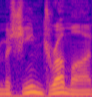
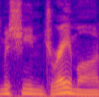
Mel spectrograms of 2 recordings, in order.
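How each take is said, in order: First: The middle syllable sounds like 'drum'. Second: The middle syllable sounds like 'dray'. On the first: This is the pronunciation used in the earlier show. The speaker calls it right. "they had season one where they said Machine Drummon" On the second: This is the pronunciation used in the newer game. The speaker calls it wrong. "Surely it was always Machine Draymon"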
